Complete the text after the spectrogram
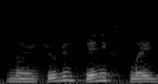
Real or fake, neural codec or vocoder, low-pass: real; none; 7.2 kHz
